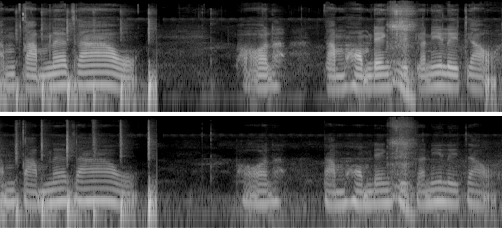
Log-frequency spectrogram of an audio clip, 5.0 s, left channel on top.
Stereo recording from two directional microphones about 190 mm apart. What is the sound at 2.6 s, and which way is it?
Speech, 25° left (ahead or behind).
